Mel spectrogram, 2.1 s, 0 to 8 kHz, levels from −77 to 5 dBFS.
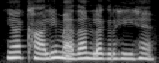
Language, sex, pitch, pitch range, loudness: Hindi, female, 235 Hz, 225-260 Hz, -12 LUFS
